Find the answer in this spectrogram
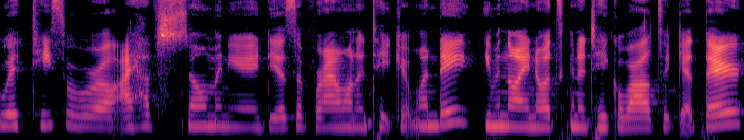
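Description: In an American accent, a woman talks fairly quickly with a fairly high pitch, a bright, sharp tone and fairly even intonation. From Utah, Salt Lake City. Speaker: clothing brand owner. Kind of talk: casual interview. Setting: in person.

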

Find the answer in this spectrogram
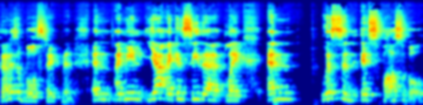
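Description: At a moderate pace, a man speaks in a raised, projected voice with a high pitch. His pitch varies in an ordinary way. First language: Urdu or Hindi. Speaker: podcast guest, music fan. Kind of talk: casual chat. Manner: animated, laughing often.

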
